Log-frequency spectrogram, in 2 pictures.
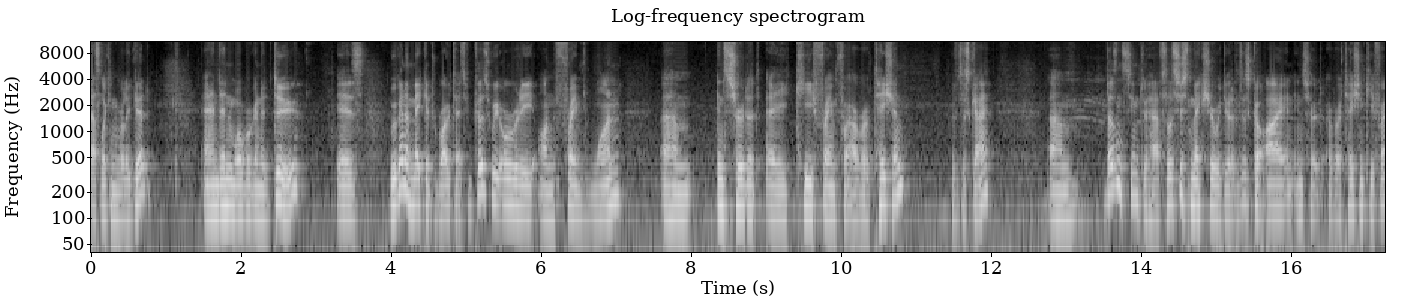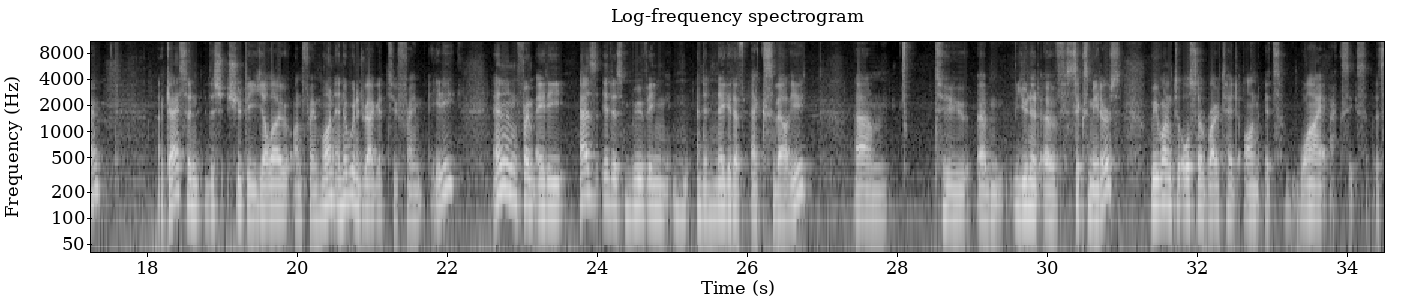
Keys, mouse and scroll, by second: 0.6-11.8 drag, 15.6 i, 20.5-34.4 drag.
